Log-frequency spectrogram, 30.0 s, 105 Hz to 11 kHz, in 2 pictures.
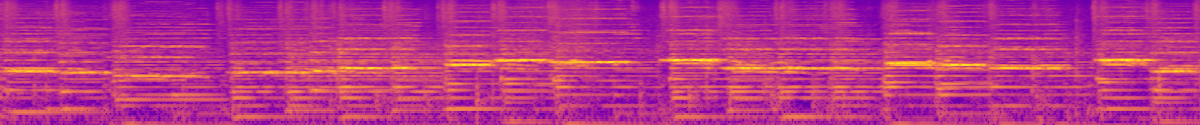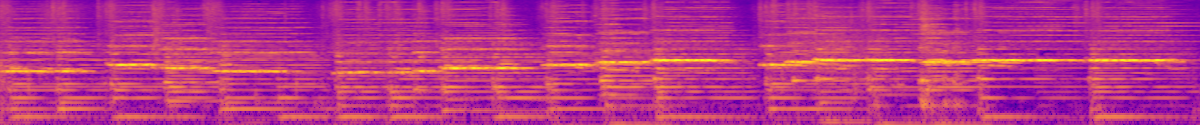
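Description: A children's recorder ensemble playing a melody in phrases over lower held parts, with short breaks between phrases about eight seconds in and again near 24 seconds.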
